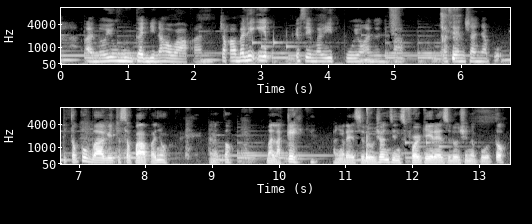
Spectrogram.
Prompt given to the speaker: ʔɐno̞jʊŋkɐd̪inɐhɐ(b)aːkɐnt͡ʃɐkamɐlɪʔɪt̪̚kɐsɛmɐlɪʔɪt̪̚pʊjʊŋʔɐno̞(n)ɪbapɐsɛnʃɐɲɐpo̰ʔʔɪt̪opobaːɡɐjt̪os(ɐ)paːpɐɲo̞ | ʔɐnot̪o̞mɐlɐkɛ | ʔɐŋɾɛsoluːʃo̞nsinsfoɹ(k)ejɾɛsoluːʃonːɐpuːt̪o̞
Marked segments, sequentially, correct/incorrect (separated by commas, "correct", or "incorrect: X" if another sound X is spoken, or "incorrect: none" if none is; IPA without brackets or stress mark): incorrect: w, correct, correct, correct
